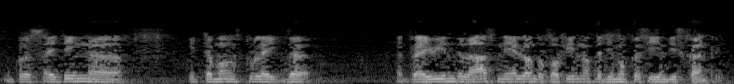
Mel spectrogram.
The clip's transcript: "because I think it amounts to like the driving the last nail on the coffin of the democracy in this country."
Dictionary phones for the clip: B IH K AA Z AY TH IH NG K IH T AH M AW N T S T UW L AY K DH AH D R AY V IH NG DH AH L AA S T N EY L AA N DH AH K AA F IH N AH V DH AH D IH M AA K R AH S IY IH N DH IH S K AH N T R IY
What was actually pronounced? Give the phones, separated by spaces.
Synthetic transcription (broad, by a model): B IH K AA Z AY T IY NG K IH T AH M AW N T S T UW L AY K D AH D R AY V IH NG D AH L AA S T N EY L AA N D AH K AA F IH N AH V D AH D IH M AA K R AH S IY N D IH S K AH N T R IY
